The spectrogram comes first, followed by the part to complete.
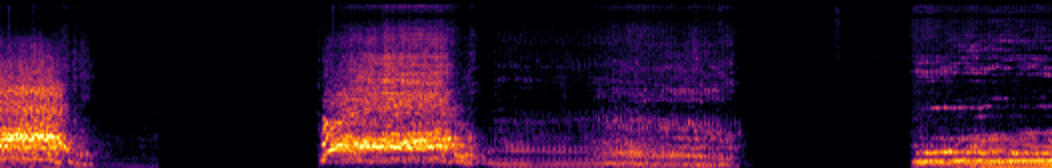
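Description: An elephant gives loud, harsh trumpeting blasts, separated by short silent gaps.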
